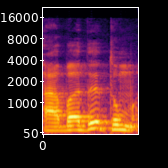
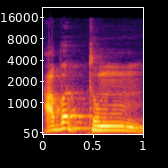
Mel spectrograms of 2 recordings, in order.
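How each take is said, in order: First: A separate d sound is heard before t. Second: The d merges into a doubled t sound. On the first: The speaker calls it wrong. "அப்படி சொல்லாமல்" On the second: The speaker calls it right. "தால் ஏறக்குறைய விட்டுறணும்"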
